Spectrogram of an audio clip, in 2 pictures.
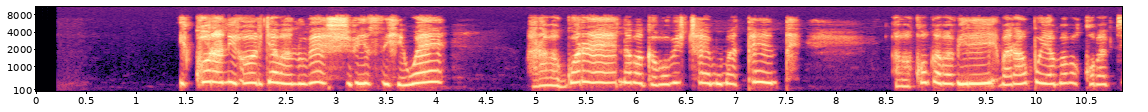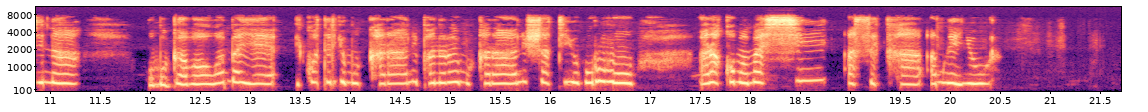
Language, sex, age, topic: Kinyarwanda, female, 36-49, government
